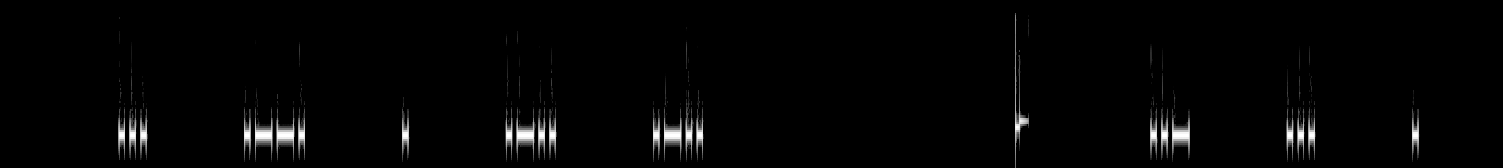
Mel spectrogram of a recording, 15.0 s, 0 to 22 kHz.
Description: Morse code, heard as a keyed tone, about 22 wpm, spaced as for 8 wpm, 700 Hz. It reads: SPELL USE
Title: 6x Character Spacing - Top 300 Words - 22wpm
